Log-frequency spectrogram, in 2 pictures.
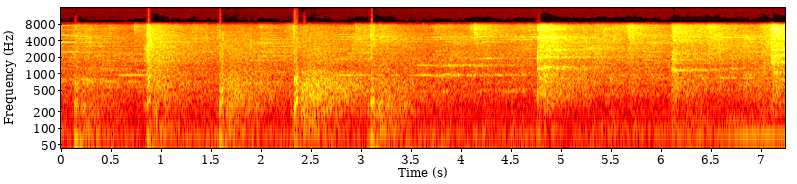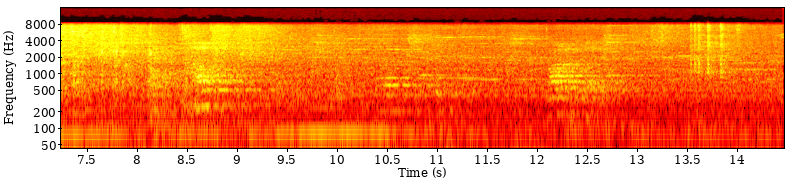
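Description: Players' shoes scuff and squeak on a hard floor.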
